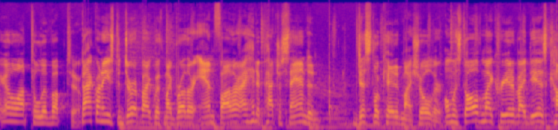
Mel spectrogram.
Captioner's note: pop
